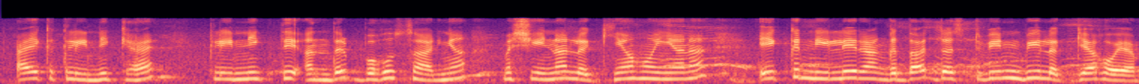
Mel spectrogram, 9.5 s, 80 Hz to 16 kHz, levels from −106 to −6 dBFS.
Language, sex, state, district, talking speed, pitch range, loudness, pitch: Punjabi, female, Punjab, Pathankot, 130 wpm, 235-270 Hz, -14 LUFS, 255 Hz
